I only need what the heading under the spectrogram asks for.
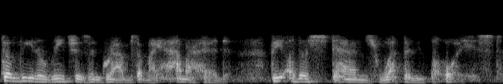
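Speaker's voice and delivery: plain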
